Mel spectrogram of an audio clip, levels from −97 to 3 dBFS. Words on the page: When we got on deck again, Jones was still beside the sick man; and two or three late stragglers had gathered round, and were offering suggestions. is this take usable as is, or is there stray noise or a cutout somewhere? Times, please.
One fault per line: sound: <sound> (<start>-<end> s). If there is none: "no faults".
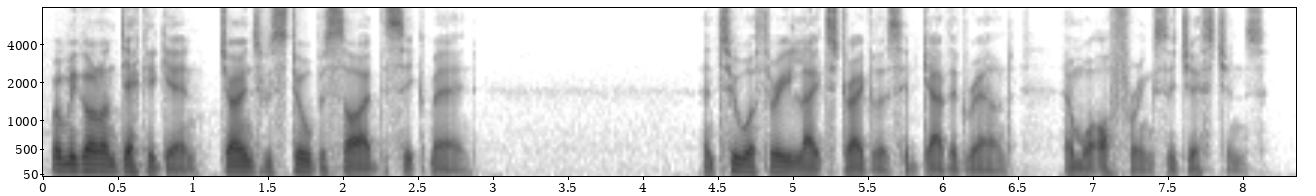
no faults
